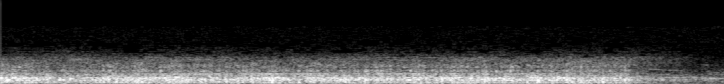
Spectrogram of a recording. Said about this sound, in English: I fixed your vacuum cleaner for you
